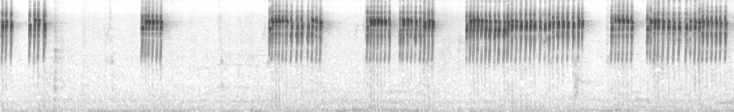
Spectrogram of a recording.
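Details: Endemic Javan tesia's long 'ngebren' singing: scattered short shrill bursts at first, then denser, longer rapid-fire trills that nearly run together toward the end.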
